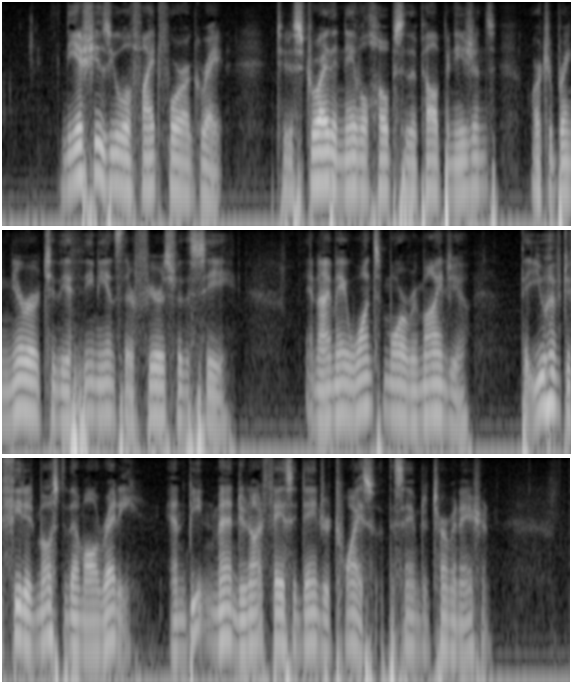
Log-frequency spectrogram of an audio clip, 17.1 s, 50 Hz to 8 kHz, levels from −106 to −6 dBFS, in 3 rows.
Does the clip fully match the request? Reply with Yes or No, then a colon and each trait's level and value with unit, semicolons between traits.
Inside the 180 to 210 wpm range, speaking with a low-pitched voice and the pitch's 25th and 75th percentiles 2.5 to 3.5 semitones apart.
Yes: average, 195 wpm; low, 115 Hz; average, 2.9 semitones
